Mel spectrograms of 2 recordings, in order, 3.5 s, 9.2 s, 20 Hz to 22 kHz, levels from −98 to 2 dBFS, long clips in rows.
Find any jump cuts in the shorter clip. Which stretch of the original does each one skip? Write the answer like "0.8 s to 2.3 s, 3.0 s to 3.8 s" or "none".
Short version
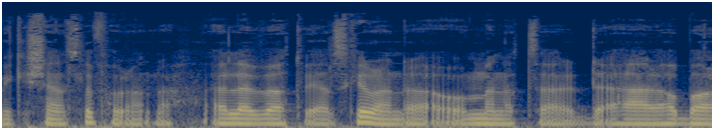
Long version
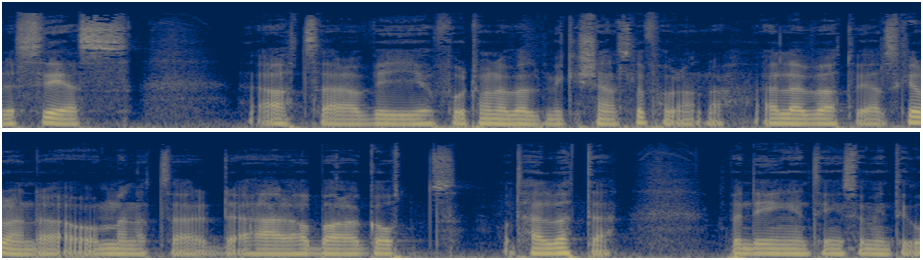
none

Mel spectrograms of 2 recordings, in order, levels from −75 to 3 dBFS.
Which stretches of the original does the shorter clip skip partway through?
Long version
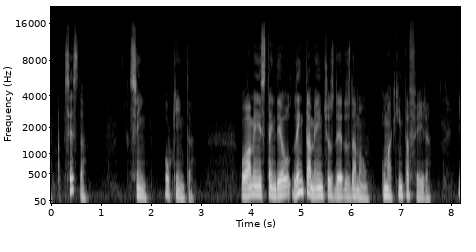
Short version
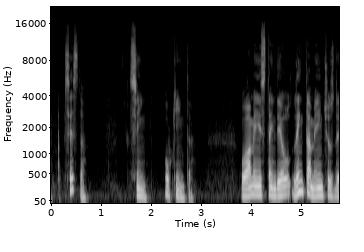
none

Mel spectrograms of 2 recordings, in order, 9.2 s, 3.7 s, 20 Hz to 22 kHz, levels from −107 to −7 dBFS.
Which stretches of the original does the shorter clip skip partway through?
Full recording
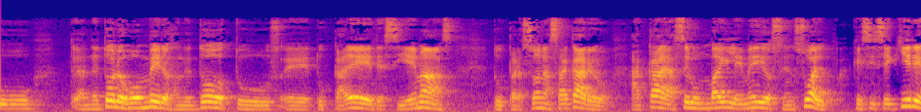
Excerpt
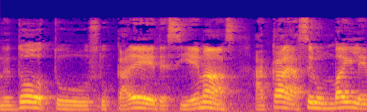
2.8 s to 3.1 s, 4.6 s to 6.2 s

